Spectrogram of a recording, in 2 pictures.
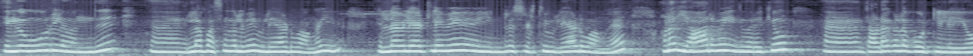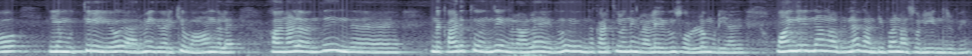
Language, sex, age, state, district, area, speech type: Tamil, female, 18-30, Tamil Nadu, Sivaganga, rural, spontaneous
